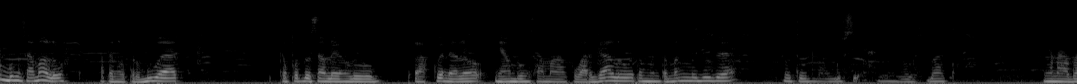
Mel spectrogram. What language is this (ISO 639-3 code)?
ind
